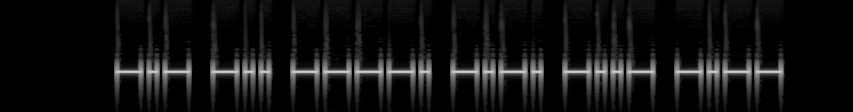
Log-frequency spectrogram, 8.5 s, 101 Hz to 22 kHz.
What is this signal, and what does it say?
Morse code, heard as a keyed tone, about 15 wpm, 700 Hz. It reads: KD9CXY
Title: USA Call Signs - 6 Characters - 2x Character Spacing - 15wpm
